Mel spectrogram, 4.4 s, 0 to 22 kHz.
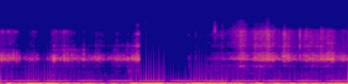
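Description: Long nails on one hand scrape and scratch along the top of a 3Dio microphone's small metal box housing. The result is a dense, bright scratching texture over a steady low hum, with a brief quieter pause midway before the scraping resumes.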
